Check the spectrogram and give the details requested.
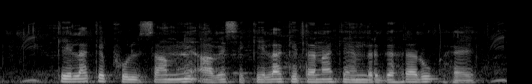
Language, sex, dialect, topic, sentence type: Magahi, male, Southern, agriculture, statement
